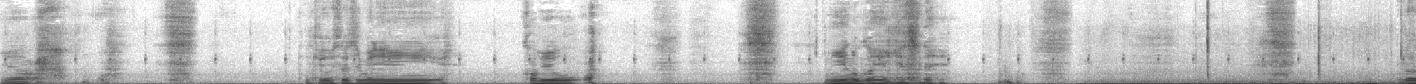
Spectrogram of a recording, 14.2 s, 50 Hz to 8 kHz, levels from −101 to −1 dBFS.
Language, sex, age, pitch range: Japanese, male, 20-39, 90-145 Hz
